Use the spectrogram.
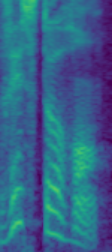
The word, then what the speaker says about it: restaurant: Un restaurant. Final T not pronounced.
